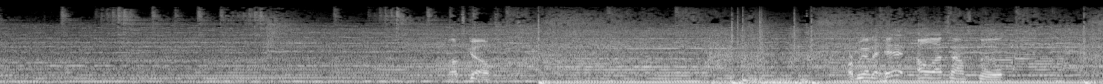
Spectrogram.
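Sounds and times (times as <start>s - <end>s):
slow heavy metal song: 0.0s - 11.0s.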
